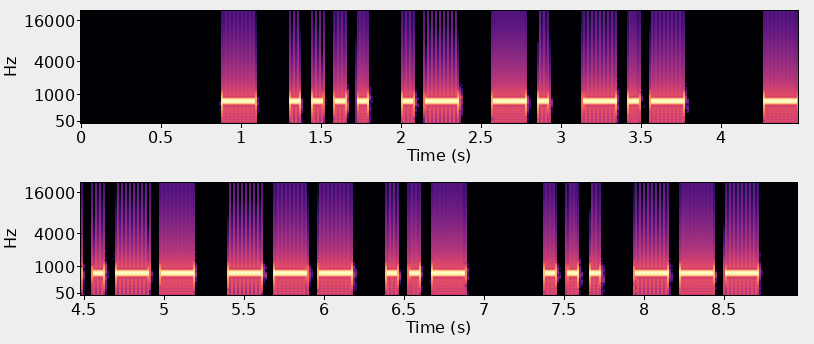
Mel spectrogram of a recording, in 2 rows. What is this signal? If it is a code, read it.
Morse code, heard as a keyed tone, about 17 wpm, 700 Hz. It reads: THANK YOU SO
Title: Speed-Racing - Sets of 4 Words 17wpm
